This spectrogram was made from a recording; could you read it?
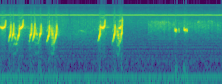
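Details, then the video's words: Quail calling after dark: a burst of four quick chirps, a pause, two more sharp notes, then softer trailing chirps against a constant faint high-pitched hum. "Night Batair Song / رات کے ٹائم بٹیر کی آواز / Raat ko Batair ki vice / Amaizing Quil Song"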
